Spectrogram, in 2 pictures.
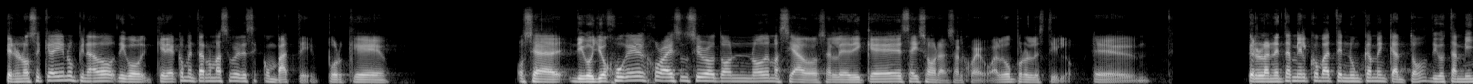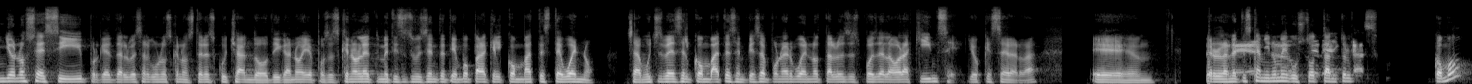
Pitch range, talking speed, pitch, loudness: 115-140 Hz, 235 wpm, 125 Hz, -19 LUFS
